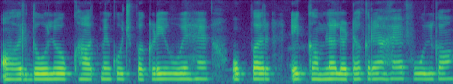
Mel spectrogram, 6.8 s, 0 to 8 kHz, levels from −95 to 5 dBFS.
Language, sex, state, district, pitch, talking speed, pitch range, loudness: Hindi, female, Chhattisgarh, Raipur, 190 Hz, 150 wpm, 190-195 Hz, -17 LUFS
